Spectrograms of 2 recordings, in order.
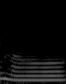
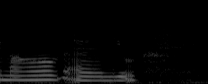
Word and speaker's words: mauve: Yes, I say mauve. I think Canadians say mauve, and Americans say mauve. I mean, I don't know why. It's just the way it is.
